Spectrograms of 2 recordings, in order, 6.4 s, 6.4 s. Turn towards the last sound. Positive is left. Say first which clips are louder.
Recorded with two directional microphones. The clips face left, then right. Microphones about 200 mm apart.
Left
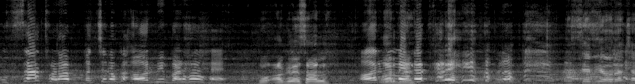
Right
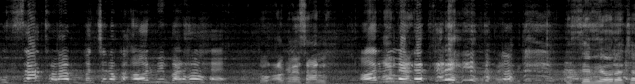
# right 7 dB
turn(degrees=-40)  # may be behind; listen again after turning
